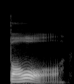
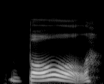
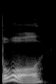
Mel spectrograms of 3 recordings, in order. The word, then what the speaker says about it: bowl: It is bowl. It rhymes with roll or goal. The vowel sound is the long O followed by a slight L sound. Bowl. Bowl.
